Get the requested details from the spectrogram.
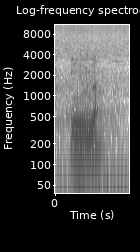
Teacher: the word given to us, interrogate, is a verb, and we said the rule governing this is that the second syllable is stressed. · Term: second syllable stressed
